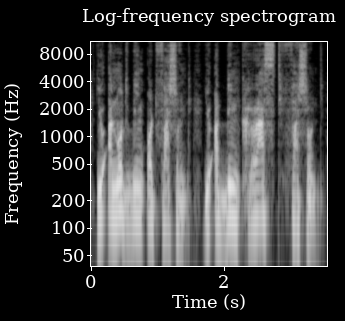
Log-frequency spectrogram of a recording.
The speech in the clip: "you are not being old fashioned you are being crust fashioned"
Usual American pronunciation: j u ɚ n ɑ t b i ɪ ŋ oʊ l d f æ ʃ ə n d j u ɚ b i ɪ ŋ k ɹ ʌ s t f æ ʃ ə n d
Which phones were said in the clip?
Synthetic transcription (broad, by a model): j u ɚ n ɑ t b i ɪ ŋ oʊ d f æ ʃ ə n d j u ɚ b i ɪ ŋ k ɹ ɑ s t f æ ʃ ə n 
